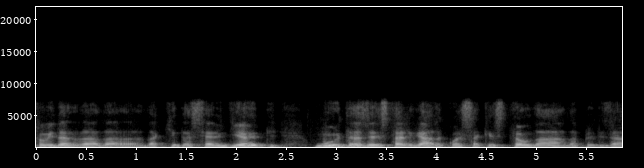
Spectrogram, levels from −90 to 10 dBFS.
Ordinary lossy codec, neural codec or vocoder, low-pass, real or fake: Opus, 24 kbps; none; 7.2 kHz; real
